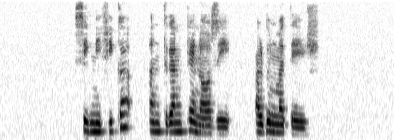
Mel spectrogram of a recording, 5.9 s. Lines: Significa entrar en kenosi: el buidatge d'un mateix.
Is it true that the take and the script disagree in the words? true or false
true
